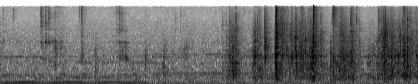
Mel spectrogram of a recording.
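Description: Plastic snack bag of kettle corn crinkling and crackling in irregular clicks as it is handled, starting about halfway in.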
